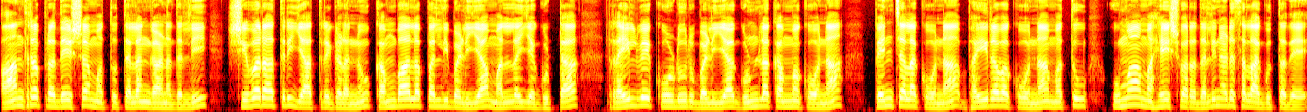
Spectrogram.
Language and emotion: Kannada, neutral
